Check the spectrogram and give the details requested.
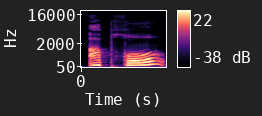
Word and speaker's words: apprends: Apprends, remember, this is the way to write it properly. In the end, it's D-S. So it should be there.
